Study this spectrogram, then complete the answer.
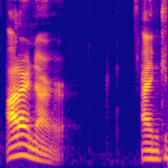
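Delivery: ordinary talk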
